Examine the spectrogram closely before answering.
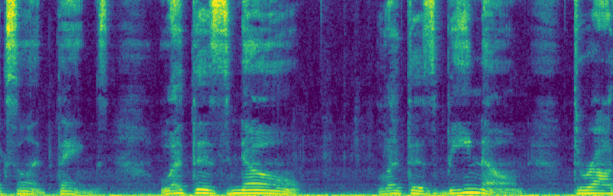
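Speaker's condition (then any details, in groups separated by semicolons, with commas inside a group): Brain injury; right side numb including tongue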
